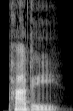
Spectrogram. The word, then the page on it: paddy: British English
